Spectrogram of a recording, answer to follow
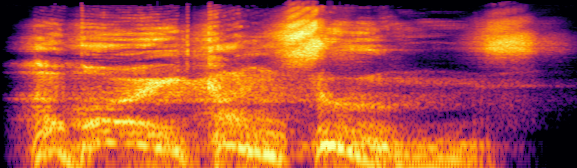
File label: Male Old God TRIGGER TWISTING NETHER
